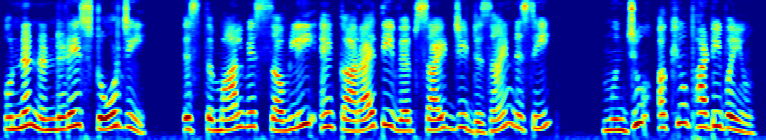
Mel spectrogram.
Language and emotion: Sindhi, surprised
